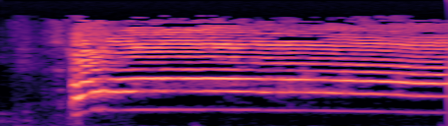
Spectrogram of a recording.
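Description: French bulldog giving one long, steady, high-pitched howl that starts about half a second in and is still held at the end.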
